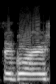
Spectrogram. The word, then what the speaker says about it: Saguaro: And this race was called the Saguaro Showdown Backyard Ultra? Is that how it's pronounced? Yeah, Seguaro Showdown.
